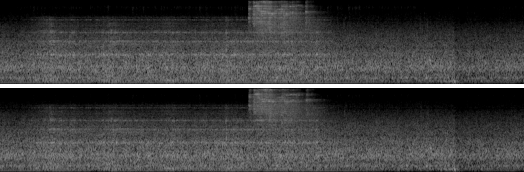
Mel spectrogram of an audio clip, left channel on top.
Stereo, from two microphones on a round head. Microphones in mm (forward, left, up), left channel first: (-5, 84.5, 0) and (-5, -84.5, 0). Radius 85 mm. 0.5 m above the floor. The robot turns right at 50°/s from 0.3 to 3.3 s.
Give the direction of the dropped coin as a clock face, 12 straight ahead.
11 o'clock.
